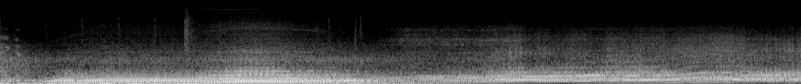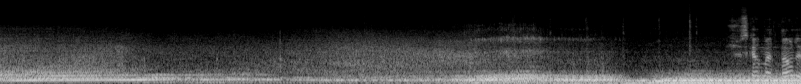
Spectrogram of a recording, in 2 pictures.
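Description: Supercharged V8 engine of a Ford F-150 Lightning pickup, over 20 years old, revving loud and close with deep rumbling swells, under continuous talk.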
